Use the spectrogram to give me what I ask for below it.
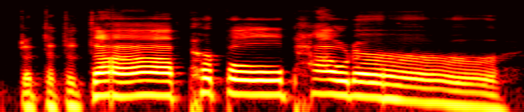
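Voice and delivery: loud, high triumphant ta-da; mock fanfare. Streamer announcing purple powder to chat, loud mock fanfare. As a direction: belt it out, stretching the last word.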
